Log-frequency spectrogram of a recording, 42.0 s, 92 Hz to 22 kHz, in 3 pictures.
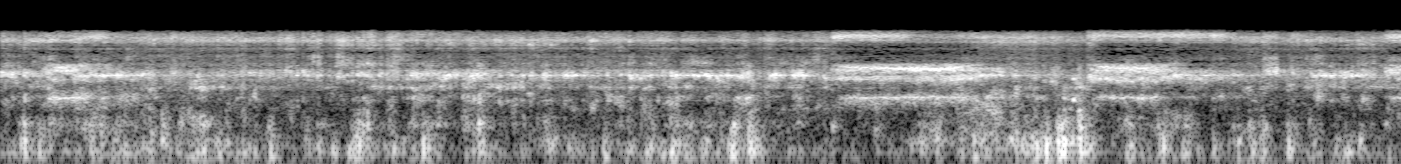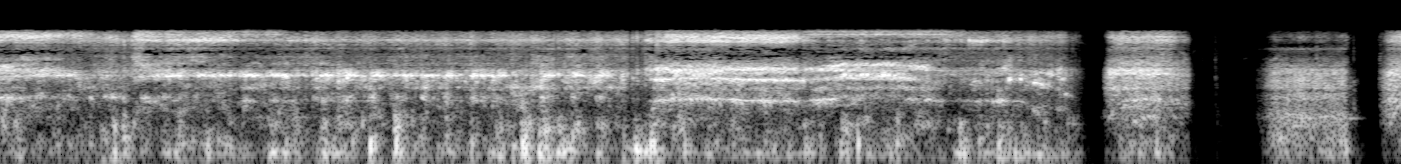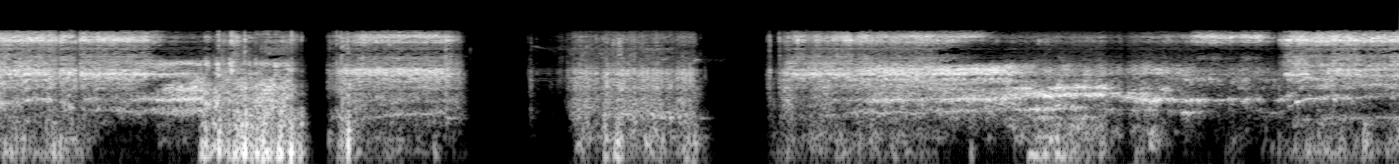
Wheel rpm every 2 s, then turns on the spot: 230, 230, 230, 230, 220, 230, 230, 230, 230, 230, 220, 200, 120, 20, 60, 60, 30, 10, 50, 70, 80.
26-28 34-36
